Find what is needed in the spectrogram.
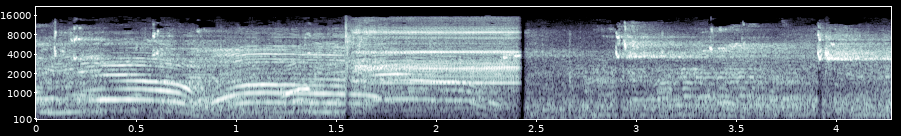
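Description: Basketball shoes squeaking on a hardwood gym floor during play, several quick rising-and-falling squeaks in a row, in a large echoing hall. A shrill steady tone sounds for under a second near the middle, then the sound changes abruptly.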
